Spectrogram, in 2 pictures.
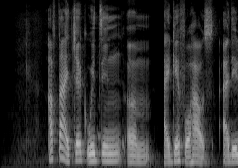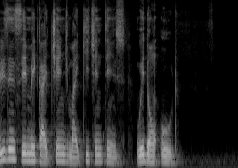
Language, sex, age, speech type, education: Nigerian Pidgin, male, 15-29, spontaneous, tertiary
